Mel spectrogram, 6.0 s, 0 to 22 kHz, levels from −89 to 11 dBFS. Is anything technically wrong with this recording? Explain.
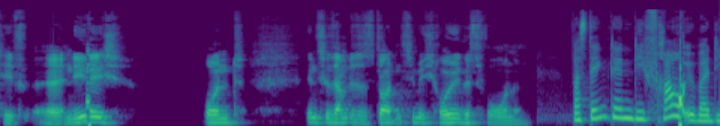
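Yes. At 0.72 to 0.76 s and 5.66 to 5.71 s the speech skips ahead with a brief glitch of about two frames' length. This is likely a broken MP3 bit reservoir: frames were lost, so following frames, each about 26 ms, decoded from the wrong borrowed data.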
